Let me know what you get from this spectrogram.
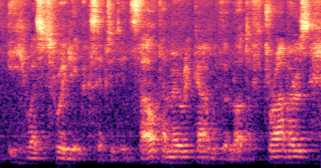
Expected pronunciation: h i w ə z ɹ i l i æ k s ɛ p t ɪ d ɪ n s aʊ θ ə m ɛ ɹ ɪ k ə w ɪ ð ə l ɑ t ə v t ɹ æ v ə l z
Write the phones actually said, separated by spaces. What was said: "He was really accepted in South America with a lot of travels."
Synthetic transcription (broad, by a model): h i w ə z ɹ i l i æ k s ɛ p t ɪ d ɪ n s aʊ θ ə m ɛ ɹ ɪ k ə w ɪ ð ə l ɑ t ə v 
